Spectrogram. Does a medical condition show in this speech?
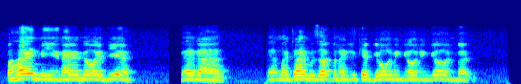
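Yes: quadriplegic cerebral palsy; most of body affected, wheelchair user, needs help holding mic and adjusting position on stage; raising funds for ramp system to access inaccessible stages.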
